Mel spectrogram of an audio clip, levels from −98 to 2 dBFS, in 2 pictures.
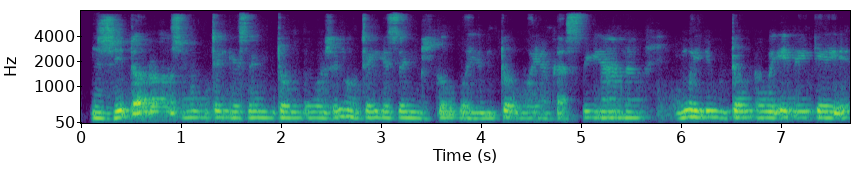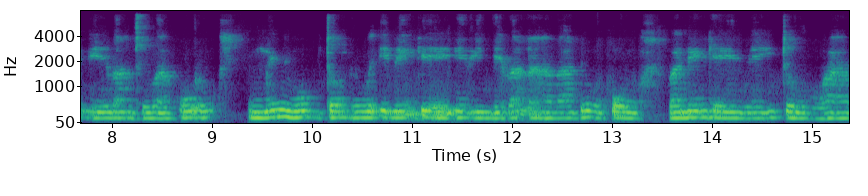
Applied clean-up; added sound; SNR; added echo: neural mask model DeepFilterNet 3.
